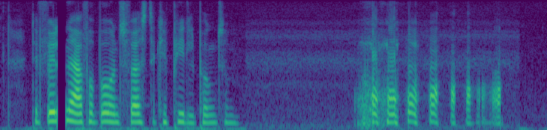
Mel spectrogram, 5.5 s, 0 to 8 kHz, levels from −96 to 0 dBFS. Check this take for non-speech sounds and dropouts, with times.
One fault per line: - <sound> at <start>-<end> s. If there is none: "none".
- dropout at 0.6-0.7 s
- laugh at 3.5-5.0 s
